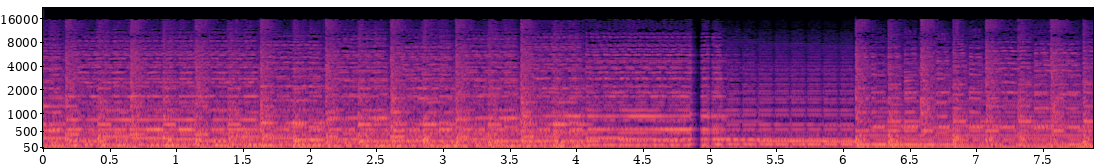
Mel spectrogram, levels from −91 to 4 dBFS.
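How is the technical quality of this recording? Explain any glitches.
Two brief glitches sit close together around the five-second mark.

From 4.85 to 4.95 s the sound is held and drawn out, with a faint buzzy dip. This is a short stall from a late packet: the jitter buffer ran dry, so the receiver stretched the last sound by about 72 ms until the packet arrived, then resumed where it had paused. Nothing is lost, but everything afterwards lands 72 ms later.

From 4.99 to 5.03 s there is a quick smear or wobble. This is short concealed packet loss: about 20 ms of audio never reached the decoder, so the receiver filled the gap by extending the preceding sound for roughly 21 ms and then blended back into the real signal.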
